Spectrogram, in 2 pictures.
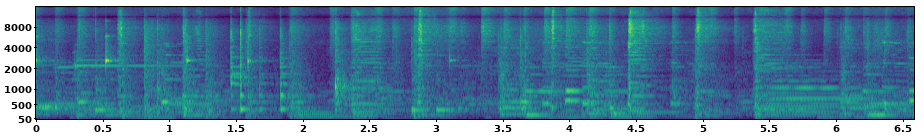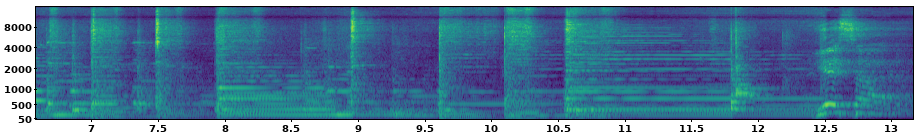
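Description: A live band plays an upbeat groove on drum kit, kora, electric bass and guitars. It closes on a held, ringing final chord in the last second or so.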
